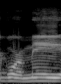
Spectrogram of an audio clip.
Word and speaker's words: gourmet: if it was star gourmet and you actually pronounced the t that would make sense but you don't pronounce the t in gourmet it's not gourmet because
